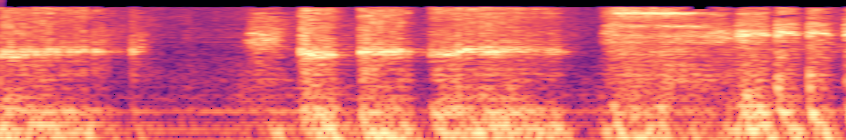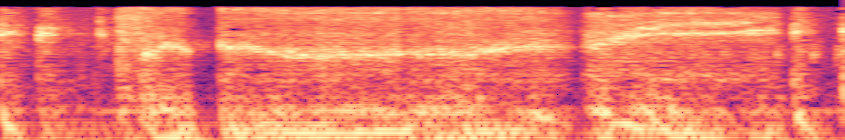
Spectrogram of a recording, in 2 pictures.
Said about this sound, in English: All right, finally, man snoring during humorous dream. Oh, God.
